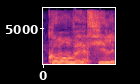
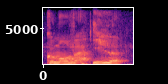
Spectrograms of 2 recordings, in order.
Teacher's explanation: la raison de ce T euphonique, pardon, c'est le plus souvent pour éviter d'avoir deux voyelles qui se collent, parce qu'on n'aime pas on n'aime pas trop comment ça s'appelle, les diphtongues en français.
